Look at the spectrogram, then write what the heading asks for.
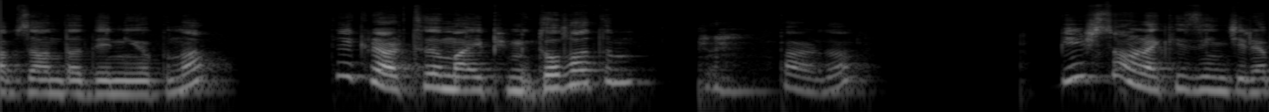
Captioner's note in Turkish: boğazını temizler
